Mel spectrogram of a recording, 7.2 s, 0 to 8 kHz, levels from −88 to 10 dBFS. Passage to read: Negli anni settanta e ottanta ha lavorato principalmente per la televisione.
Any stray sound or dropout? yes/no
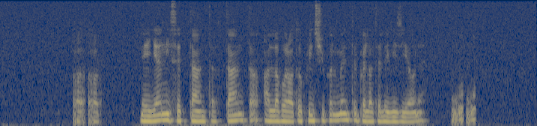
yes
